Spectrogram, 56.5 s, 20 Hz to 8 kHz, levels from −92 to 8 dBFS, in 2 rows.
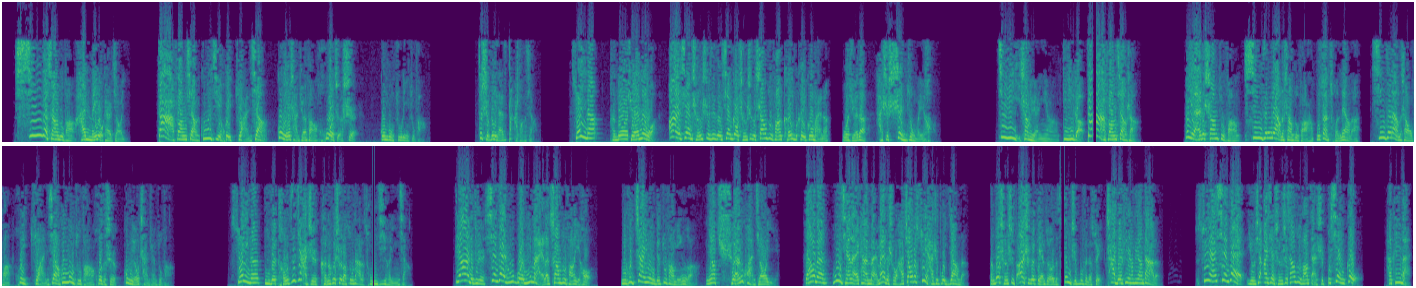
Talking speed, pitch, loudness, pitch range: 280 characters per minute, 200 Hz, -16 LUFS, 165-255 Hz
